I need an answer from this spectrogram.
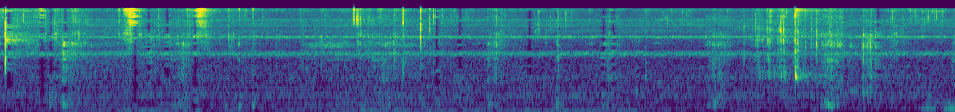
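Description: Close-up biting and chewing of battered fried chicken: short crunches and wet mouth sounds, with a few louder bites about four seconds in, over a faint steady hum.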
